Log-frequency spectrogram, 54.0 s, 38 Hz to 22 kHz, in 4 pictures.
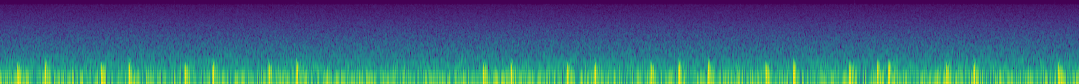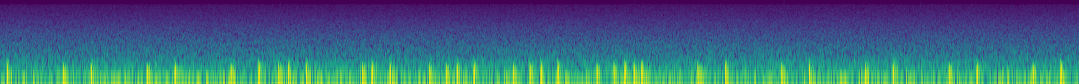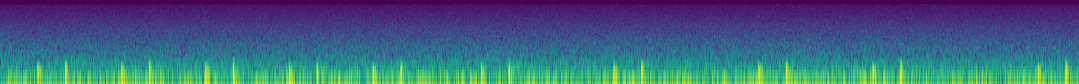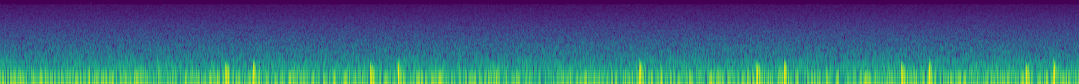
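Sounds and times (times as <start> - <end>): heartbeat thumps: 0.2 - 3.9, 6.0 - 9.0, 9.6 - 12.4, 13.2 - 32.2, 33.0 - 33.6, 34.6 - 35.2, 37.9 - 38.4, 39.9 - 40.4, 43.3 - 43.8, 45.1 - 45.6, 48.4 - 48.7, 49.9 - 50.4, 51.7 - 52.3, 53.3 - 53.9.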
